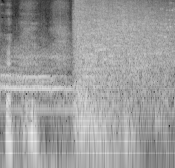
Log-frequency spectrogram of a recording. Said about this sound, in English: And then he picks up his typewriter and throws it through the window.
